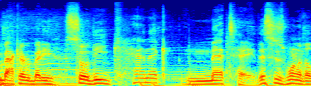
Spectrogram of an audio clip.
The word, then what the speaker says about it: Mete: a thousand times already it's the mete not the meta like i kept calling it but there's a lot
